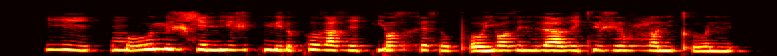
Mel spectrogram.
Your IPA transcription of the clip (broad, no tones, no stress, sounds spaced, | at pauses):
ɣ i | m ɔ̤ β u mʲ o ʒ ɕ e nʲ j i ʒ i k mʲ e ɾ u k ʊ ɣ a z i k j ɔ z x ɪ z ɾ o̤ pʼ o j ɔ z ɪ nʲ ð a ð i tʲ o ʒ ɪ w ɮ ɔ nʲ kʼ u nʲ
